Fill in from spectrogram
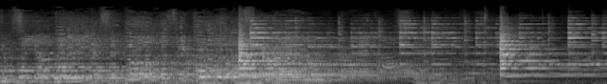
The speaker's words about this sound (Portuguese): Neste episódio, vamos compreender o que dizem os toques dos sinos.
